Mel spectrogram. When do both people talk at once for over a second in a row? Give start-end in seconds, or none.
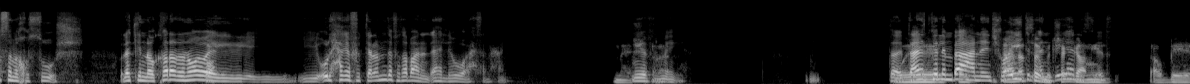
8.9-11.1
